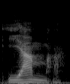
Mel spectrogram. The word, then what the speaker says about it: llama: is the word u the word llama you would actually say this as yama or uh a word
